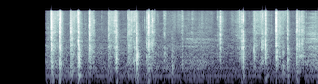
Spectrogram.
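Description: A deck of tarot cards being shuffled by hand: a run of sharp card clicks and slaps, dense at first and more spaced out in the second half. It starts after about a second of dead silence.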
